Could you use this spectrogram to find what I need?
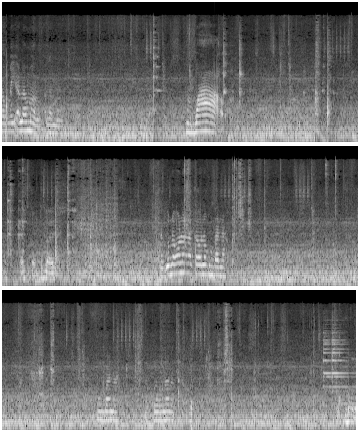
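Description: A spoon clinks against a ceramic bowl.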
